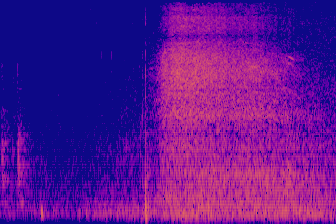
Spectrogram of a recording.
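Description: A deep breath: after a couple of faint clicks, a soft airy rush swells and holds steadily for nearly two seconds, with no talking.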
